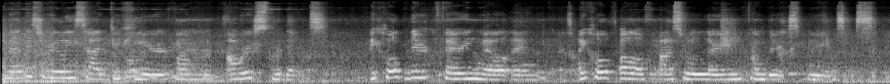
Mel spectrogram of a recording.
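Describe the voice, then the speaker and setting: A woman's voice: a little high, steady tone, measured pace. A woman hosting a school talk show, reading polite scripted links between segments. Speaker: student talk show host. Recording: distant mic with loud background noise.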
